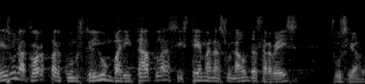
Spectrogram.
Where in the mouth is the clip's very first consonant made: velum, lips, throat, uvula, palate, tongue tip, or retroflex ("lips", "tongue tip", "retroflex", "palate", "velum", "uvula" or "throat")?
tongue tip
